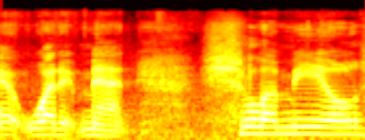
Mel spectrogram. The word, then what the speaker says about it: shlemiel: Shlemiel Shlamazel. Shlemiel Shlamazel.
